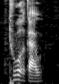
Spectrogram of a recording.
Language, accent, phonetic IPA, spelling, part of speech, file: German, Switzerland, [ˈtuːɐ̯ˌɡaʊ̯], Thurgau, proper noun, De-Thurgau.ogg
- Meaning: Thurgau (a canton of Switzerland)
